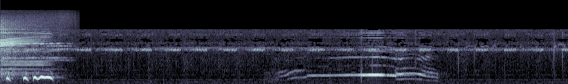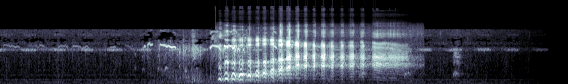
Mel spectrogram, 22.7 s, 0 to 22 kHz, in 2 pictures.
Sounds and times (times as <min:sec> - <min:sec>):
Yip: 0:20.4 - 0:20.6
Bow-wow: 0:20.4 - 0:20.7.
